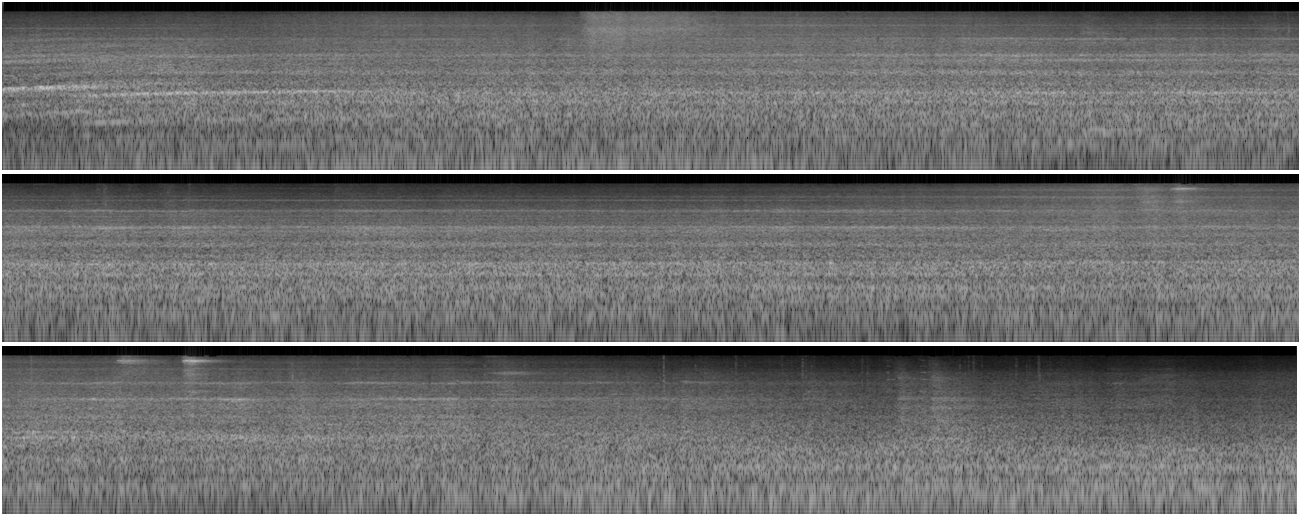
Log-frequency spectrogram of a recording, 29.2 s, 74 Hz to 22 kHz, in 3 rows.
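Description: Kawasaki R211A subway train pulling out of the station and accelerating: its traction motors whine, rising in pitch until about a second in, then the cars rumble steadily and loudly along the rails as the train runs out.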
